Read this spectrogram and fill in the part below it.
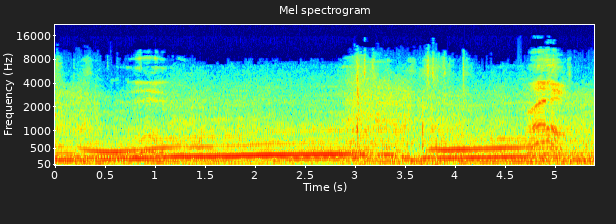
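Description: A 2023 Nissan Z turbo accelerating at full throttle through first and second gear, engine note rising steadily and loud from inside the cabin, briefly dipping at a gear change before climbing again.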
